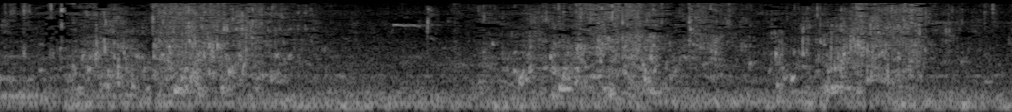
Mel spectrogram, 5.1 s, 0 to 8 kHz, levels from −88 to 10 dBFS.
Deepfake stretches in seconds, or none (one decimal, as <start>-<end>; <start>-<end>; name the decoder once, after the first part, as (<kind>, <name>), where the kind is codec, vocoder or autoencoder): 0.0-1.5 (vocoder, BigVGAN v2); 4.6-5.1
